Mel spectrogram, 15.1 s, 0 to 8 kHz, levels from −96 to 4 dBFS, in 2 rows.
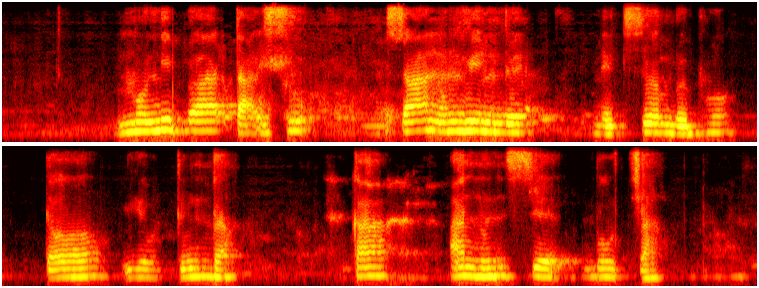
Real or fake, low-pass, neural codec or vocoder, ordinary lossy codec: fake; 7.2 kHz; codec, 24 kHz, 3 kbps, HILCodec; Opus, 32 kbps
